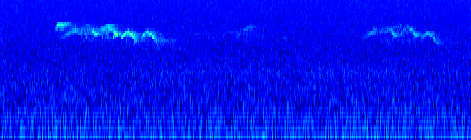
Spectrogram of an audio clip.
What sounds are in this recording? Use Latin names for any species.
Contopus virens, Catharus fuscescens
